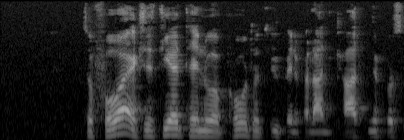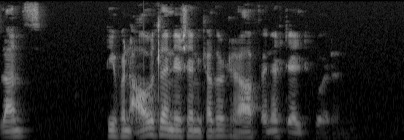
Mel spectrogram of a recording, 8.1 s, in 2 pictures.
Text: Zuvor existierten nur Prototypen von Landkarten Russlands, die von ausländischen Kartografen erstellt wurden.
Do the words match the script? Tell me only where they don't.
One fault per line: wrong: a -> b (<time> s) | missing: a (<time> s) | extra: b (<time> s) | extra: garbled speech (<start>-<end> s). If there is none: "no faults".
no faults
